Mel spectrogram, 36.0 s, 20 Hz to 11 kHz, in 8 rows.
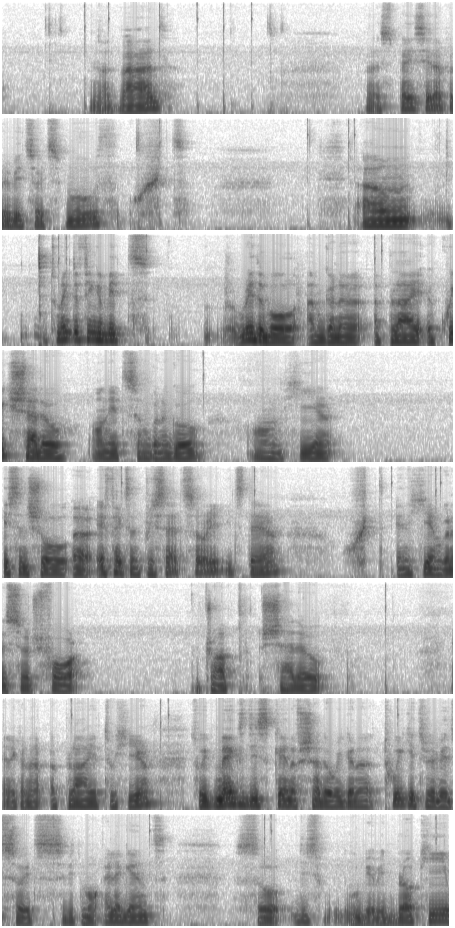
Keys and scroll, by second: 0.5 space, 2.7 space, 5.8 space, 24.2-25.7 typing.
